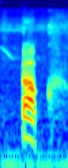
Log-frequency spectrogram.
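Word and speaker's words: talk: কেন টি এর জন্য ট আর এতে অ তাহলে ট অ ট অ আর এল কেতে ক কারণ এল এক্ষেত্রে সাইলেন্ট কারণ এর পরে এল থাকলে সেটি সাইলেন্ট থাকে তাহলে টক টক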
